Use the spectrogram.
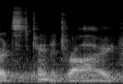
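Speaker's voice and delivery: downplay it under your breath; dismissive aside. Retold or imitated. Coworker dismissing the cake.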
